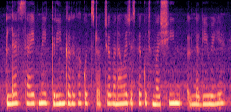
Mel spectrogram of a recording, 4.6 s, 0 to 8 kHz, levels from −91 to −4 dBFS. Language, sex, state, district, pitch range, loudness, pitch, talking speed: Hindi, female, Arunachal Pradesh, Lower Dibang Valley, 230-245 Hz, -14 LUFS, 240 Hz, 230 wpm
